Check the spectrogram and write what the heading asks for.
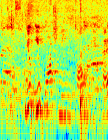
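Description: Faint, high-pitched children's voices chattering at a distance, picked up off-microphone in a large room.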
